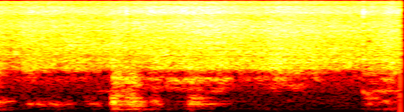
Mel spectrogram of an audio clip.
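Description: Small mango pieces with turmeric and salt being stirred in a hot pan give a loud, steady sizzle and hiss, with a few scraping stirs breaking through at intervals.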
